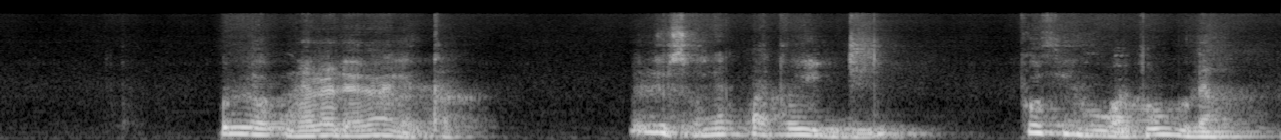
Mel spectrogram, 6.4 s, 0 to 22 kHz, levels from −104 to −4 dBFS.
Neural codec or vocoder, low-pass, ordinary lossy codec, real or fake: codec, 44.1 kHz, 3.4 kbps, Pupu-Codec; 14.4 kHz; none; fake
